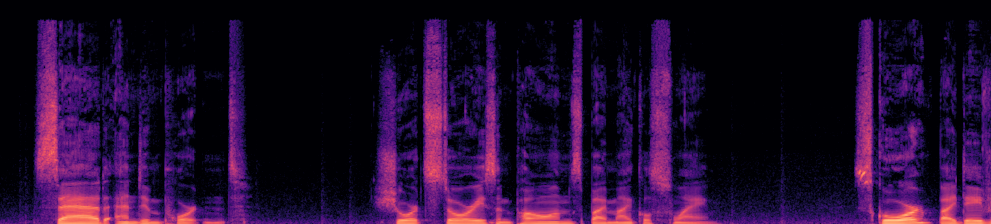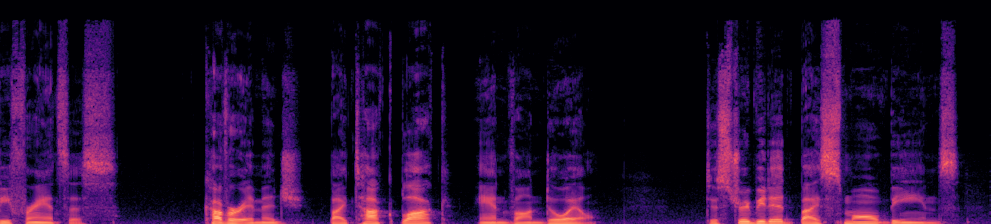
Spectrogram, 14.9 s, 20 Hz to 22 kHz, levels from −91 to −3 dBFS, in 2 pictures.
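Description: A speech recording, with nothing technically wrong with it.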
